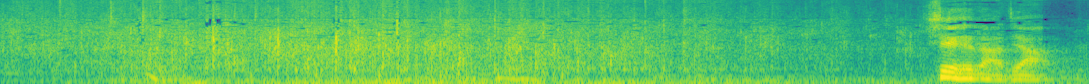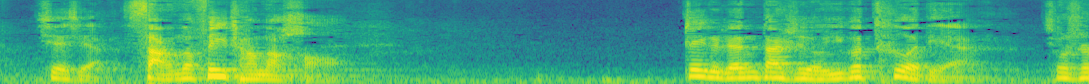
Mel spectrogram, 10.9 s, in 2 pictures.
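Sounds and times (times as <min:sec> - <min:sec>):
audience applause welcoming performer: 0:00.0 - 0:04.7
speech: 0:04.7 - 0:07.2, 0:08.9 - 0:10.8.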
